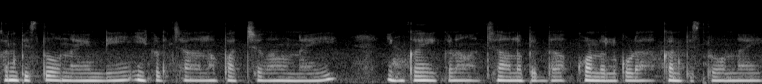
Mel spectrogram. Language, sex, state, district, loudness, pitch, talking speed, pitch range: Telugu, female, Andhra Pradesh, Annamaya, -20 LUFS, 180 Hz, 110 wpm, 175-190 Hz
